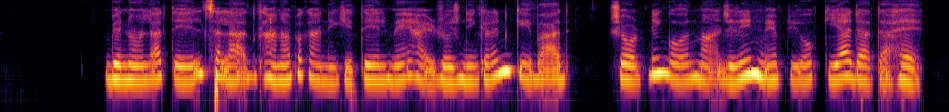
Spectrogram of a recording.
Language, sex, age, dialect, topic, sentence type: Hindi, female, 25-30, Hindustani Malvi Khadi Boli, agriculture, statement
